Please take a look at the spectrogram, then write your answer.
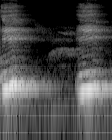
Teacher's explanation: जीभ की ऊंचाई अधिकतम हो रही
